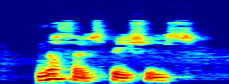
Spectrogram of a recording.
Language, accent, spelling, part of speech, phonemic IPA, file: English, Southern England, nothospecies, noun, /ˈnɒθəʊˌspiːʃiz/, LL-Q1860 (eng)-nothospecies.wav
- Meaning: A hybrid which is formed by direct hybridization of two species, not other hybrids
